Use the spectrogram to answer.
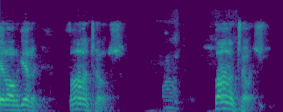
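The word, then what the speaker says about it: θάνατος: Thanatos. Thanatos. The emphasis is upon that first syllable, thanatos.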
